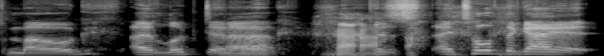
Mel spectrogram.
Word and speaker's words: Moog: Bob Moog himself, he said it's pronounced like Vogue.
